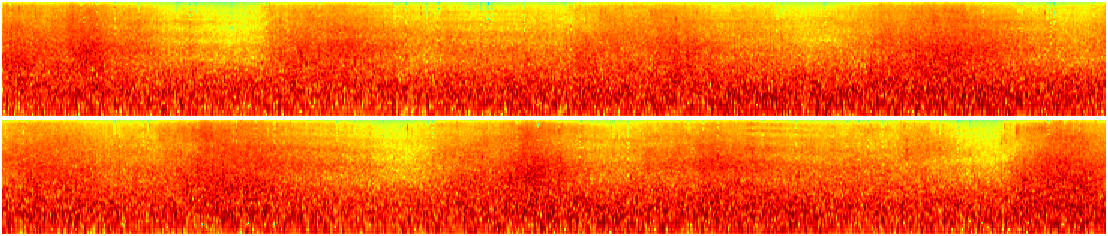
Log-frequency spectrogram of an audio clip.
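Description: Rough surf breaking among rocks: a constant low rumble of the sea, with a rushing hiss of foam swelling up every few seconds as each wave comes in.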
